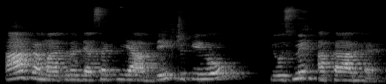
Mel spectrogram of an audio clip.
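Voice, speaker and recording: High-voiced teacher woman, echoey room. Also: a bit bright. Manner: drawn-out, syllable-by-syllable word demonstrations. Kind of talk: Hindi lesson for children.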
